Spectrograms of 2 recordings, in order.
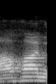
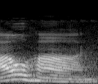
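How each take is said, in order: First: আহ্বান said as a-han, no o-glide; common mispronunciation. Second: আহ্বান said as au-han, falling; correct pronunciation demo. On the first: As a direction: drop the ব sound in আহ্বান, just "ahan". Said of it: "আমরা অনেকেই কি উচ্চারণ করি". (আহ্বান-কে ভুল করে "আহান" বলা) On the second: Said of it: "আ উচ্চারণ হলে কি হবে". (আহ্বান-এ ব হয় ও, "আওহান") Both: Shown as a demonstration.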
